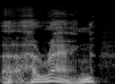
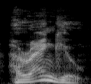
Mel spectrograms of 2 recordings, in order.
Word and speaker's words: harangue: you at the end so we've adopted the French pronunciation which we don't always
